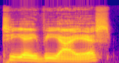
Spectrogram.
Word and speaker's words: Tavis: we will catch up to Iowa County Supervisor Tavis Hall spelled t AV i s only person I know like that Tavis is how you pronounces it uh tavus Hall will join us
